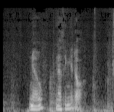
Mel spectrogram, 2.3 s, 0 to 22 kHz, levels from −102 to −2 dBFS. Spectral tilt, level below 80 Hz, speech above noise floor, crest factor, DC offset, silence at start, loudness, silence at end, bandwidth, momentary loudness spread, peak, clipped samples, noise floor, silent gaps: -7.5 dB/octave; -48 dBFS; 23 dB; 20 dB; under 0.1%; 0.05 s; -31 LUFS; 0 s; 16 kHz; 18 LU; -12 dBFS; under 0.1%; -52 dBFS; none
